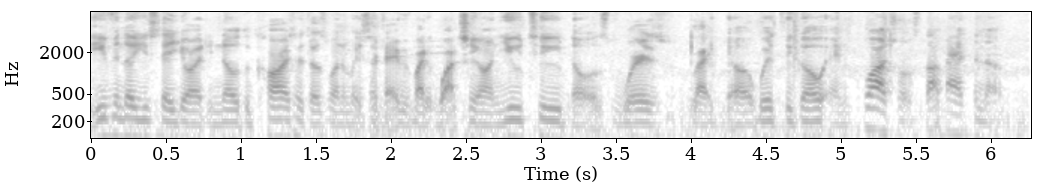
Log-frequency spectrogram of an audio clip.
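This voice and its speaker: Using a fairly low pitch and vocal fry, a man rushes along at a very fast pace with fairly even intonation. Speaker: video game streamer. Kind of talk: gameplay tutorial. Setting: live stream. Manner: halting, stuttering.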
